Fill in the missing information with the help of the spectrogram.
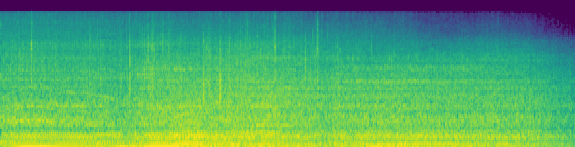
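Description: A car engine rumbles, low and steady, then eases off slightly toward the end as the vehicle rolls to a stop at the gate at the entrance of the Baskerville estate. No voices.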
